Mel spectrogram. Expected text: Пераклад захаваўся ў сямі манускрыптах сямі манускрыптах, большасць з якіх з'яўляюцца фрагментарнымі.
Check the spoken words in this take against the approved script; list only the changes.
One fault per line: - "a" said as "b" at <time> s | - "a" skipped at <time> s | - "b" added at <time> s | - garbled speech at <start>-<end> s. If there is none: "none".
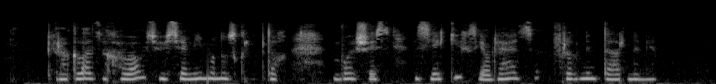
- "сямі манускрыптах" skipped at 2.8 s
